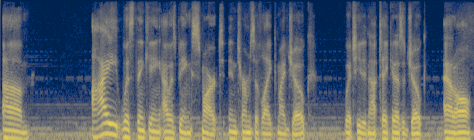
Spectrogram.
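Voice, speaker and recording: A man's voice: sits low, slow, mellow, dull audio, a little hiss or hum. A man co-hosting a podcast in casual conversation, rambling and joking in slangy everyday language. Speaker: podcast co-host. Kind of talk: casual chat and anecdotes between friends.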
